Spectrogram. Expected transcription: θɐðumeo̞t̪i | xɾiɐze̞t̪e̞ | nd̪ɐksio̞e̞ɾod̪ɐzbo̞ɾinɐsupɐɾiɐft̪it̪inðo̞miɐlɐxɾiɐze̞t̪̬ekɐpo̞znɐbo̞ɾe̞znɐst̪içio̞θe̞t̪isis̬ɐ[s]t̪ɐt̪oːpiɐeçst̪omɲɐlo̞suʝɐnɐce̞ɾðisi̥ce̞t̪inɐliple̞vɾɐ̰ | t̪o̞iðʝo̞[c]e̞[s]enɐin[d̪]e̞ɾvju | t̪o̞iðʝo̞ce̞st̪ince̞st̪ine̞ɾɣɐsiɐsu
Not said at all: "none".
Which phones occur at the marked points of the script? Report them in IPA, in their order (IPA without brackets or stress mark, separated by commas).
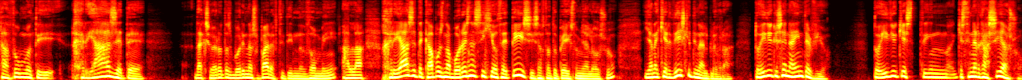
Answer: f, c, s, t̪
